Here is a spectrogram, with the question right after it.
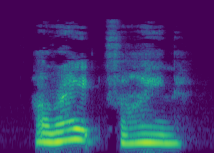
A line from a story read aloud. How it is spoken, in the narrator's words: Dean sighed, long and drawn out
